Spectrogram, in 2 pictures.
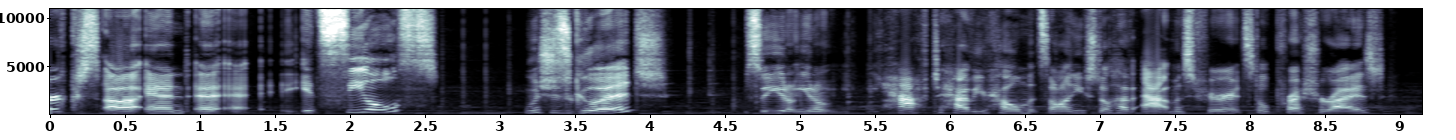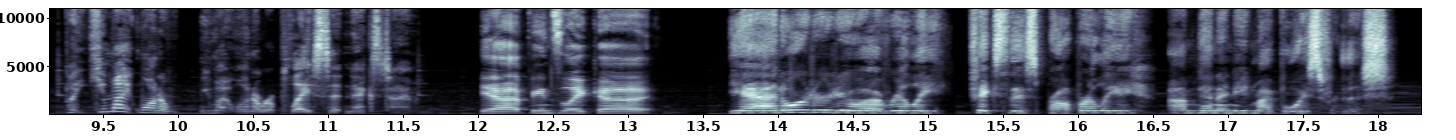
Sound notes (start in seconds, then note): none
